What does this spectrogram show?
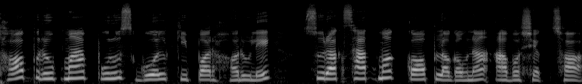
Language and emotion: Nepali, neutral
